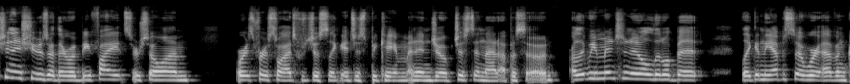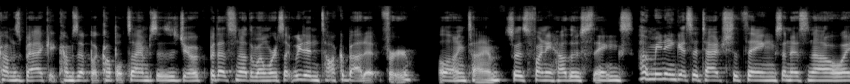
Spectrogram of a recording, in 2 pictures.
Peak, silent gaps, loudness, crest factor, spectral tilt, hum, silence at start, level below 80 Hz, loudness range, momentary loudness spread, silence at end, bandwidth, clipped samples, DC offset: -4 dBFS; 2.28-2.33 s, 5.64-5.68 s; -18 LUFS; 14 dB; -3.5 dB/octave; none; 0 s; -64 dBFS; 1 LU; 4 LU; 0 s; 16.5 kHz; under 0.1%; under 0.1%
